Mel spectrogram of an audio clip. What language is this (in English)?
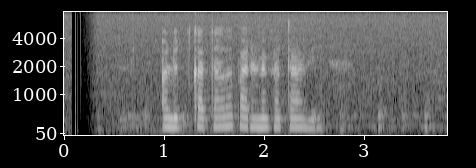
Sinhala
